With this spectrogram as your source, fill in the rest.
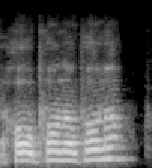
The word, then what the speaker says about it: Ho'oponopono: But one thing that I am struggling to control is the pronunciation. Hoponopono. Ho. Hoponopono. Am I saying that right? Hoponopono?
